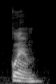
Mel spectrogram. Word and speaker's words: Sequim: William Washington kills me too because it's spelled Sequim, but it's Quim.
